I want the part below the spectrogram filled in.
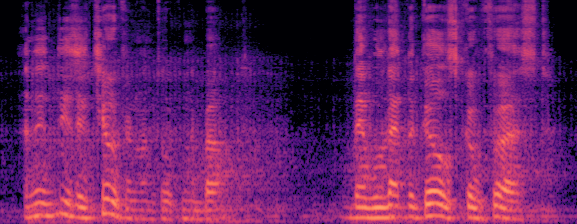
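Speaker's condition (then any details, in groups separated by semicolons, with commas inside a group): Brain injury; severe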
